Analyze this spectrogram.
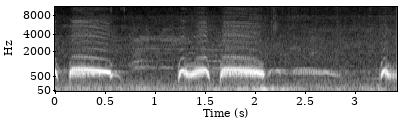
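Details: Spotted dove giving its lure coo to stir other doves: a long mellow coo, then a paired arched note and a drawn-out falling one, fading into a soft tail.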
